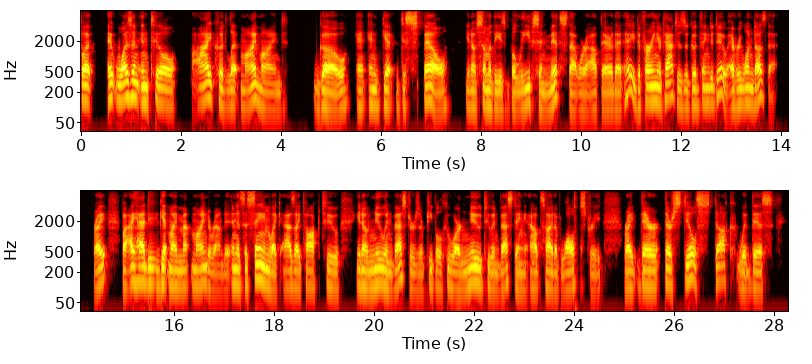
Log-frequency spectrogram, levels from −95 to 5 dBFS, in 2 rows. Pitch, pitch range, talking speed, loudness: 110 Hz, 100-125 Hz, 175 wpm, -24 LUFS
